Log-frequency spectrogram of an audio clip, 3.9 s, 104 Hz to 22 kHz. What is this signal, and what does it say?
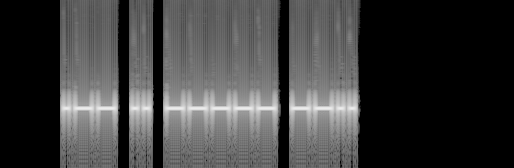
Morse code, heard as a keyed tone, about 28 wpm, 700 Hz. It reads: WI0Z
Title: USA Call Signs - 4 Characters - Repeated 3x - 28wpm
